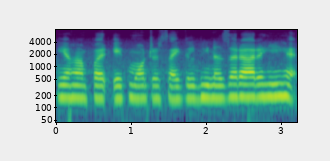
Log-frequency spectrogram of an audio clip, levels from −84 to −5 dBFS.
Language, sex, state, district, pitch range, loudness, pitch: Hindi, female, Haryana, Charkhi Dadri, 170-185 Hz, -17 LUFS, 175 Hz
